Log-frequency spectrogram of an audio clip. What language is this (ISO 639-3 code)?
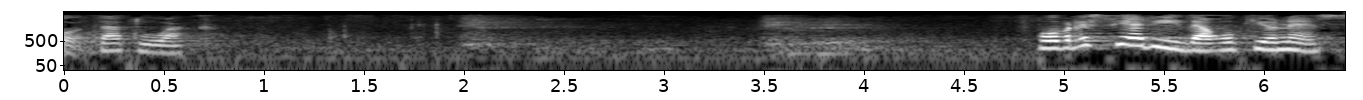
eus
